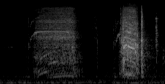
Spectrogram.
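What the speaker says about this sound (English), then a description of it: "we're going to put it in this drill here" A power drill spins a homemade bolt-and-nut arbor during restoration of a Motorola SK33W stereo console, two short whirring bursts close by, the second one louder.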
